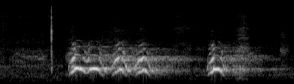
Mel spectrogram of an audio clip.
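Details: In a snowy backyard where deer roam, a young Schipperke, one of a pair, lets out a fast run of shrill, yappy barks, pauses briefly, then gives one more bark; a single click comes before.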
